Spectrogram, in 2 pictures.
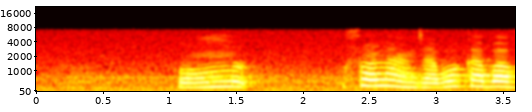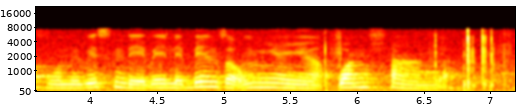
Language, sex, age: South Ndebele, female, 22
